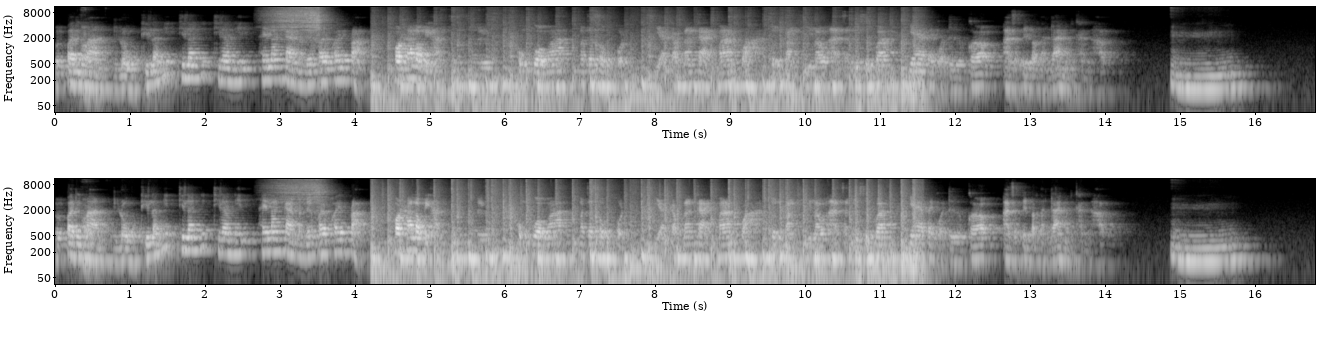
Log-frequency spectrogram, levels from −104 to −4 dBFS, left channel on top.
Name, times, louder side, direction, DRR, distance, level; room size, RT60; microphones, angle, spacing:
voice 1, 0.0-4.1 4.5-5.1 5.6-5.7 6.1-14.0, right 1 dB, 45° right, 1 dB, 2.2 m, -26 dB
sound 1, 2.7-3.5, left 4 dB, 25° left, 1.9 m, -36 dB
sound 2, 4.2-11.6, right 3 dB, 85° right, 0.8 m, -27 dB
voice 2, 5.3-5.8 14.9-15.7, equal, 60° left, 2 dB, 2.2 m, -31 dB
12.5 x 7.6 x 4.4 m, 0.81 s
head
